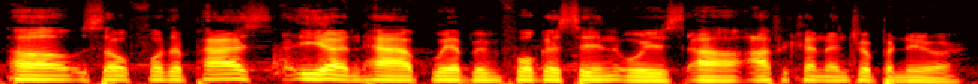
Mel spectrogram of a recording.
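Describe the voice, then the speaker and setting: Halting middle-aged man from Taiwan. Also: mid-range voice, fairly even intonation, clean tone. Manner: halting, many restarts and fillers. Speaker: interviewed innovation lab director. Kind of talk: conversational interview answers.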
